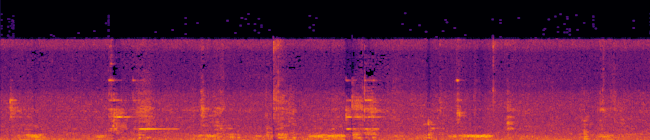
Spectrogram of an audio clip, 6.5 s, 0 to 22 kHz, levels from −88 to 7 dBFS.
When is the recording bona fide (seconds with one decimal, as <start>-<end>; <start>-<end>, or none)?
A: 0.0-6.5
